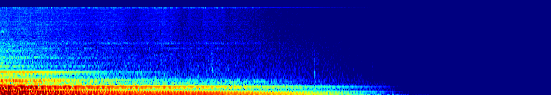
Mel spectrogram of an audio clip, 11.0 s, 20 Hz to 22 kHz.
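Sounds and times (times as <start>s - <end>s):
strummed acoustic guitar chord: 0.0s - 6.7s.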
